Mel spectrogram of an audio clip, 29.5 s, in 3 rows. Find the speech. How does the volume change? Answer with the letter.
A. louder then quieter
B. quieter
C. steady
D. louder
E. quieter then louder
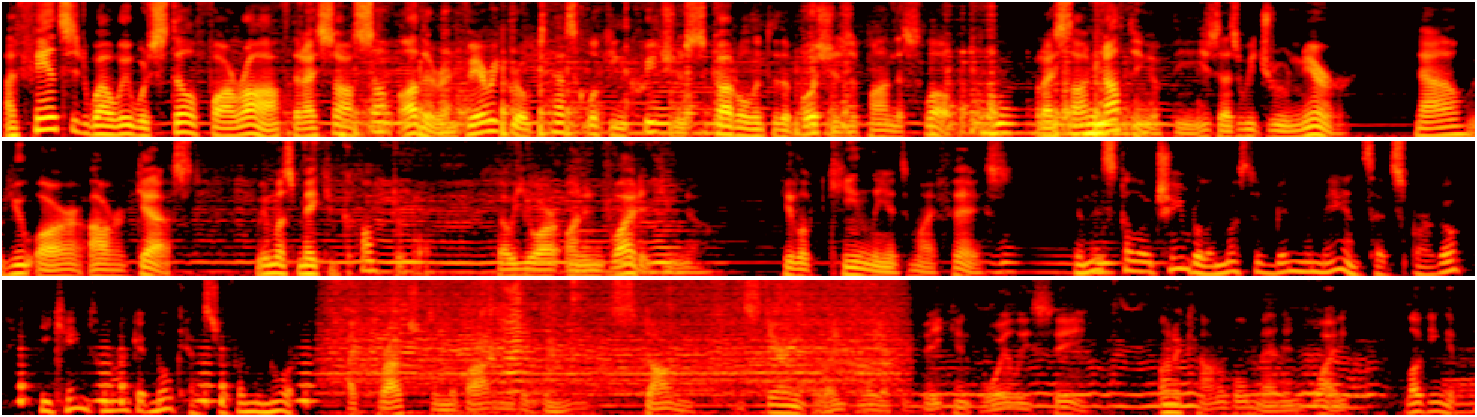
B.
